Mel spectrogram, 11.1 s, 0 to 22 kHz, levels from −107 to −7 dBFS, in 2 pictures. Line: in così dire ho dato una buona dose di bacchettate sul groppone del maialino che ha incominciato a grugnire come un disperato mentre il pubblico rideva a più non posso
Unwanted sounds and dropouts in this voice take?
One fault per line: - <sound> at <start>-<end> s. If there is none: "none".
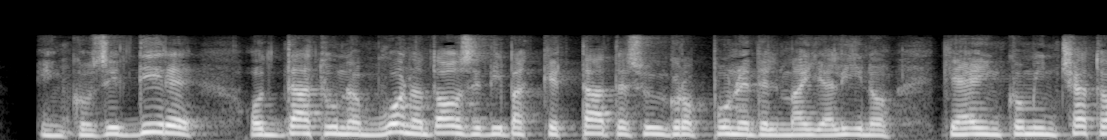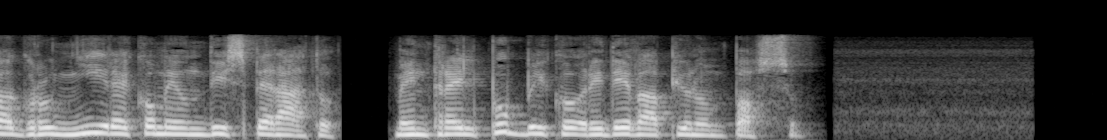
none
